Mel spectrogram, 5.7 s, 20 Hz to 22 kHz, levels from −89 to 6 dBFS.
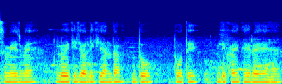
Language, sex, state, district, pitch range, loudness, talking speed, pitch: Hindi, male, Bihar, Sitamarhi, 135-140 Hz, -24 LUFS, 150 wpm, 135 Hz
